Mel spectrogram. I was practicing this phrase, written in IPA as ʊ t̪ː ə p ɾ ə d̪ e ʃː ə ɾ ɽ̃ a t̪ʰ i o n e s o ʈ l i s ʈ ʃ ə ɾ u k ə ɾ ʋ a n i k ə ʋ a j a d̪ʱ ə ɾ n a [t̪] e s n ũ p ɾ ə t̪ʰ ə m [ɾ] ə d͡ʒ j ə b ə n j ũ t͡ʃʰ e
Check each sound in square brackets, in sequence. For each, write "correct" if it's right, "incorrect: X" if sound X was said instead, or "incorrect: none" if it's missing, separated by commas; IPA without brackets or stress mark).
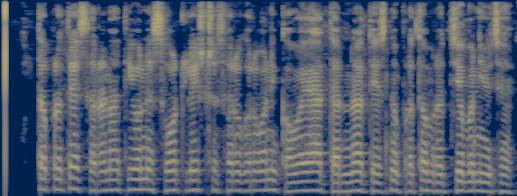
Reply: incorrect: d̪, correct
